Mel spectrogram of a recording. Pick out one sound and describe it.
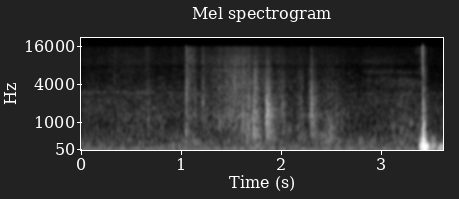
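Clothing rustles as a man stands up.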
